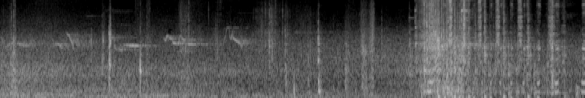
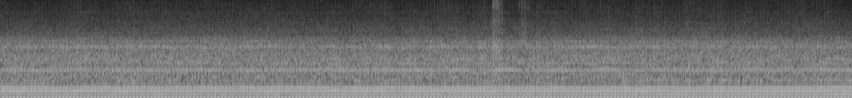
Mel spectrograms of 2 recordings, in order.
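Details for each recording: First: Craftsman lawn mower: repeated rope pulls with recoil rattle spin the engine, but it never fires once, because the spark plug wire was disconnected. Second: Trash-picked free Craftsman push lawn mower with automatic choke, running after the spark plug wire was reconnected: a steady, even buzz at constant speed with a clear humming note and no misses or knocks; it runs smoothly.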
